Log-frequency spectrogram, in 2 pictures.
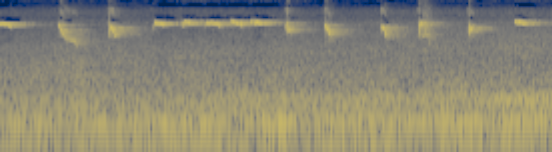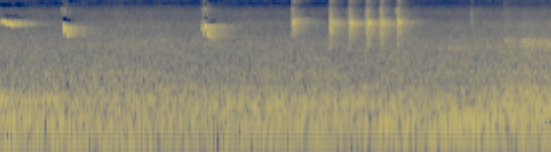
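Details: Olive-backed sunbird singing in full voice with a varied repertoire: sharp, very high tsip notes repeated about twice a second, some strung into quick ticking runs, ending with a short rapid trill.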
